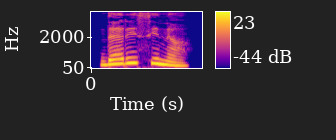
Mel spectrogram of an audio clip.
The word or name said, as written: ತ್ರಸ್ನು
